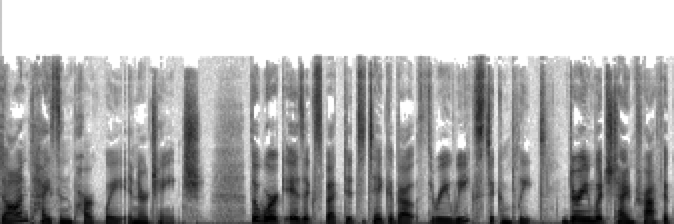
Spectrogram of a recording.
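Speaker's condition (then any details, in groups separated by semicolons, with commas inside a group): No condition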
